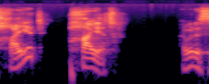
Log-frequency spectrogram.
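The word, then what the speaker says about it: Piot: James Pyatt. You'd think it wouldn't be pronounced that way, but that is how it's pronounced. Pyatt? Pyatt. I would have said P.O.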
